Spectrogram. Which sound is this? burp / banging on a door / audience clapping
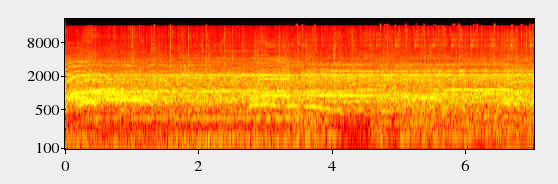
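audience clapping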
